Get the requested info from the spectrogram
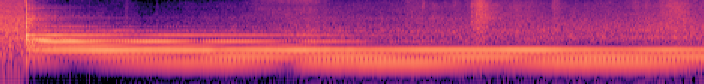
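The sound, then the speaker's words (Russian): A single loud strike, the first, of a newly hung church bell rings out, its deep tone humming and slowly fading over several seconds with rich, steady overtones; no one speaks. “Но пока долгожданный первый удар.”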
